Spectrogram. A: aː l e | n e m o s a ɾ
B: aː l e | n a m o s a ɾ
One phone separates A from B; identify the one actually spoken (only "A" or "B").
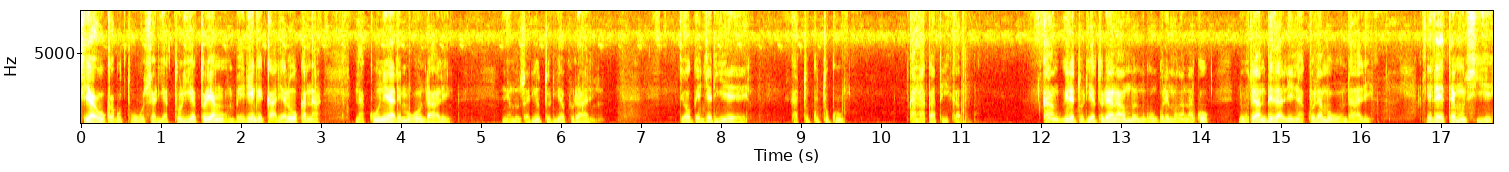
A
